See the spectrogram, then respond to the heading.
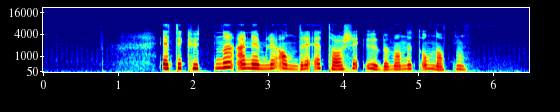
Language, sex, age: Norwegian, female, 35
